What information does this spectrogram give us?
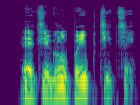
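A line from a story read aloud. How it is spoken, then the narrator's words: Grumbling. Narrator (Russian): проворчал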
